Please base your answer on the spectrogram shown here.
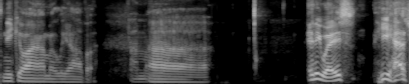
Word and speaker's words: Iamaleava: Nico, I am a Liava. I think is how Imamaliva.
